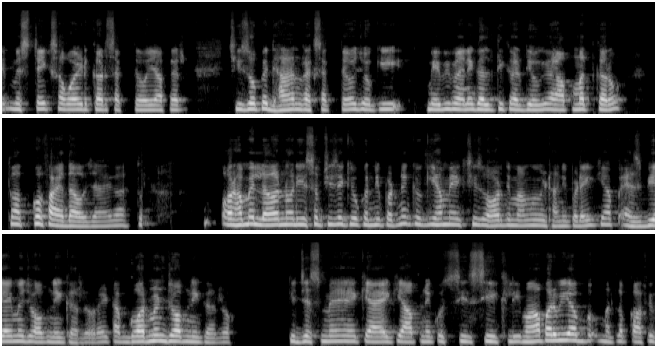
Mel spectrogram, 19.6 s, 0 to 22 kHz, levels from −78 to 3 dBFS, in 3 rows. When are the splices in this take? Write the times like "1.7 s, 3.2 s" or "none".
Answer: 7.9 s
